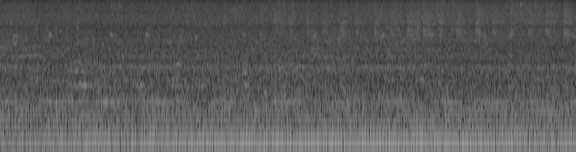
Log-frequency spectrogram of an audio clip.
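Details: Steady low engine or machinery hum fills the recording, with a faint mechanical drone and no animal voice heard.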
